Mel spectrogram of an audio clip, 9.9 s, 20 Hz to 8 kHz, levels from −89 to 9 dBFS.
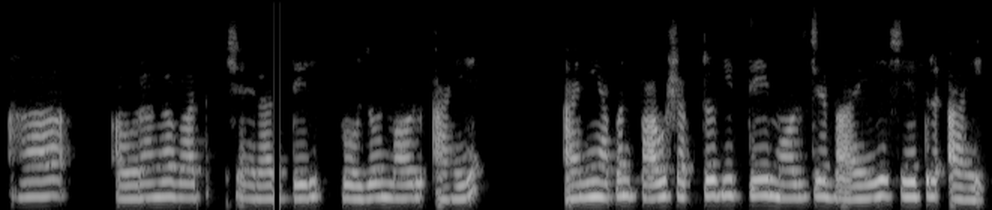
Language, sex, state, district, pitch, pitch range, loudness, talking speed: Marathi, female, Maharashtra, Aurangabad, 205 Hz, 195-220 Hz, -26 LUFS, 95 wpm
